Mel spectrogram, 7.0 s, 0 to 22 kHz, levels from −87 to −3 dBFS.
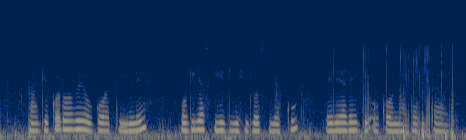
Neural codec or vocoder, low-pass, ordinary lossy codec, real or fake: none; 7.2 kHz; Opus, 24 kbps; real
